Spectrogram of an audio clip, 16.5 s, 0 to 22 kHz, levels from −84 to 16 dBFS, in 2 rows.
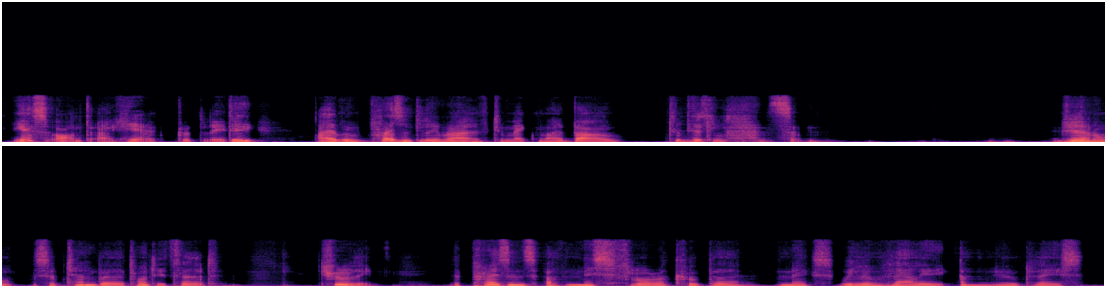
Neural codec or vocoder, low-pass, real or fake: codec, 24 kHz, 1 kbps, SNAC; 7.2 kHz; fake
